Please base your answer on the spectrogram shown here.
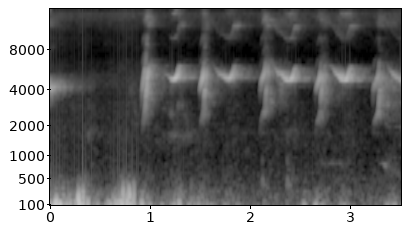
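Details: Mockingbirds in Jamaica copy the sounds of other birds and other things. Here a high phrase repeats about every half second: a quick rising sweep that levels into a thin sustained whistle. Low background rumble and a few knocks at the start.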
